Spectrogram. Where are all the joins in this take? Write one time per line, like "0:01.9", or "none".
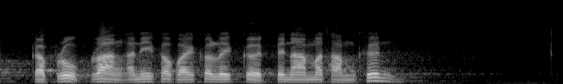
0:02.9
